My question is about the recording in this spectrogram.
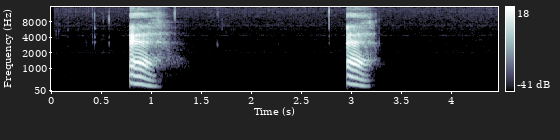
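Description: A voice saying the short vowel sound 'eh', the letter sound for 'e', twice, about two seconds apart; each is a brief syllable that falls in pitch.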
